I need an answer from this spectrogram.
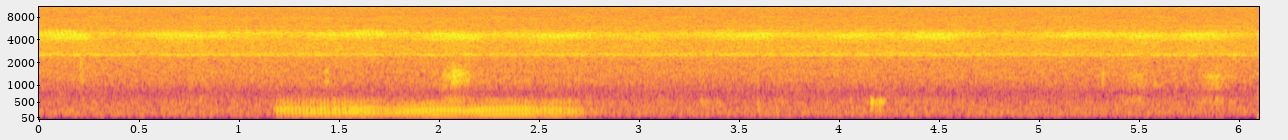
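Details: Fighting between two spotted hyenas at Rosie's Pan, caught by a live camera on 7 November 2021. A rough, layered groaning growl runs for nearly two seconds, with brief higher yips, while crickets buzz constantly in the background.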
